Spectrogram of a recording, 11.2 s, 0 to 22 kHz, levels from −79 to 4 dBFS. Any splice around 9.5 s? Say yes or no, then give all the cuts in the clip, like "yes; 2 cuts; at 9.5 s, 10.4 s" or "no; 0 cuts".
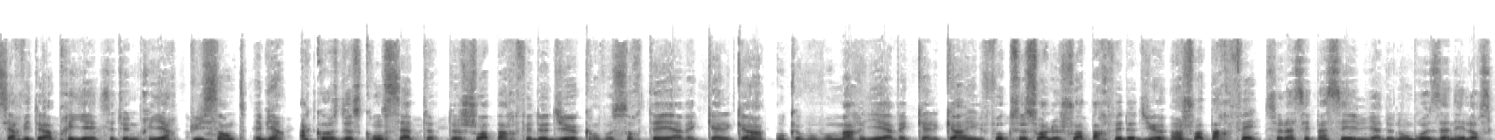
yes; 2 cuts; at 1.9 s, 9.5 s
